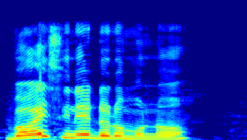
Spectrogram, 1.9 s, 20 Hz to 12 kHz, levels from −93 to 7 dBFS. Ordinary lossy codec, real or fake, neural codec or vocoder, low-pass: none; real; none; 9.9 kHz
